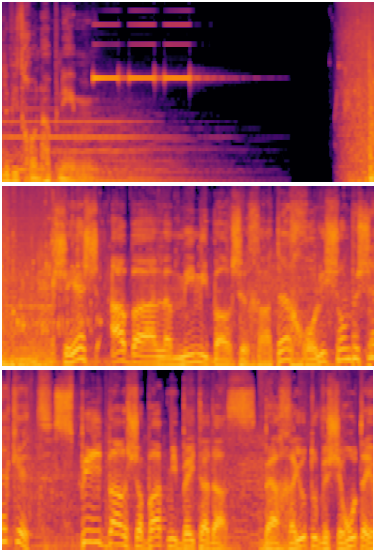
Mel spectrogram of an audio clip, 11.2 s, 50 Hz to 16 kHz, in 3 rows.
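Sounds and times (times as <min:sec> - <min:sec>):
speech: 0:00.0 - 0:01.0, 0:04.3 - 0:11.1
smoke detector alarm beeping: 0:00.9 - 0:02.6
burst of noise: 0:03.4 - 0:04.8.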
